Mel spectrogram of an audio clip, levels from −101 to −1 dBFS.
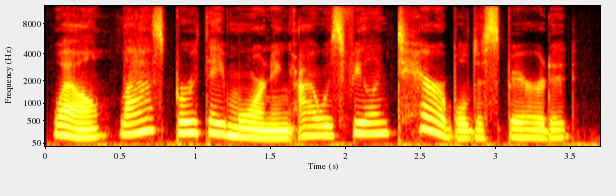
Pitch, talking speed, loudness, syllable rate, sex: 185 Hz, 145 wpm, -17 LUFS, 5.0 syllables/s, female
